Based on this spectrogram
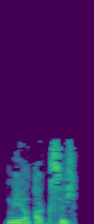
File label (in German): "mehrachsig", German; adjectives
